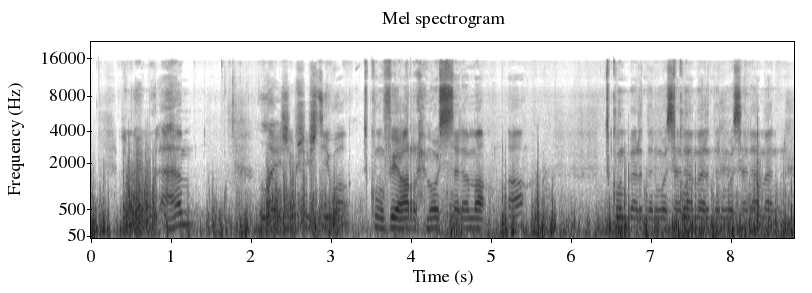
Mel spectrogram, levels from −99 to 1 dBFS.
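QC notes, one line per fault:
6.96 s to end, doubled audio track: A second full-band copy of the sound starts abruptly here and runs to the end, following about 0.7 s behind the original. It is roughly as loud as the original. It has no decay and no room colour, so it reads as a clean duplicate rather than an echo. The likely cause is a second, slower capture path or an edit that left two copies out of step.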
